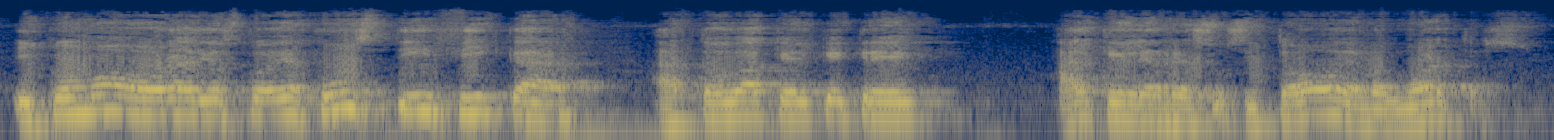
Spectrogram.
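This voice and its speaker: A man's voice: on the high side, slow pace, mellow. A man preaching a campfire sermon, telling a story and asking rhetorical questions. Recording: roomy echo, faint background noise.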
